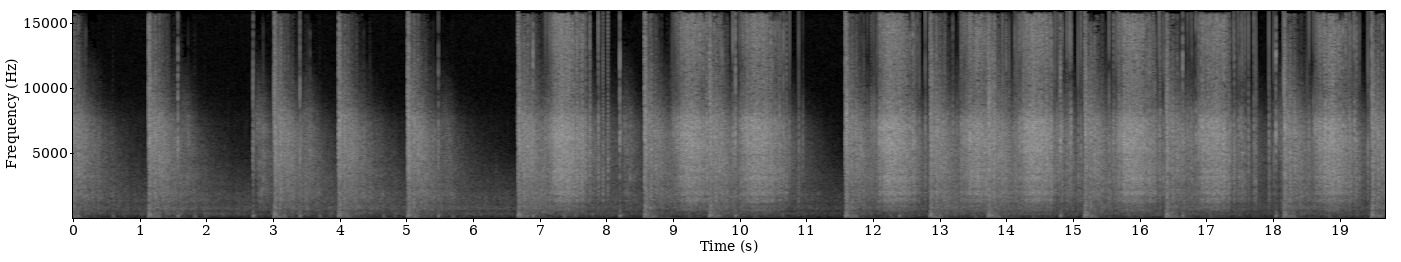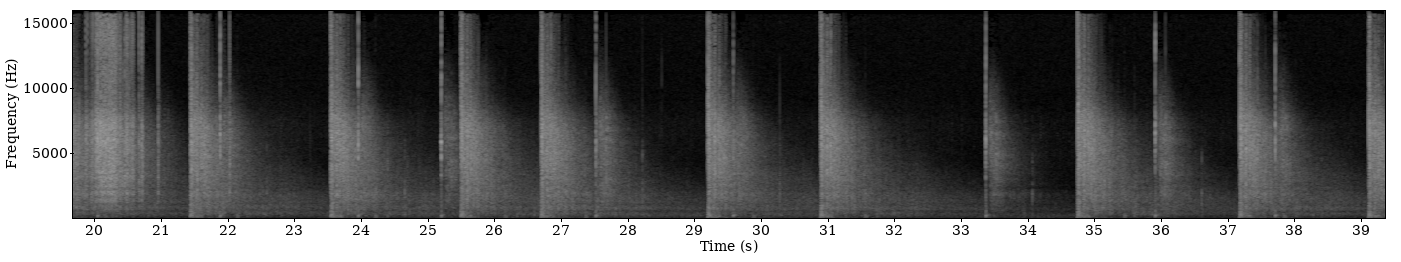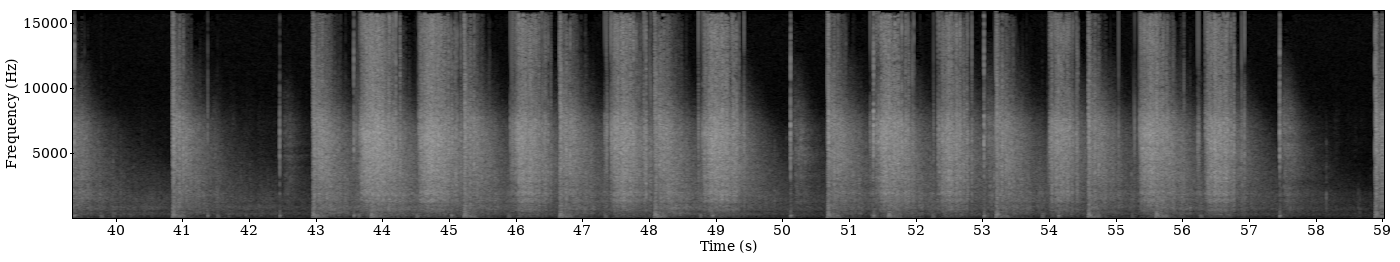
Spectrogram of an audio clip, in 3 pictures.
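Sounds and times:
fireworks crackling and hiss: 0.0 - 32.8, 33.4 - 59.0.

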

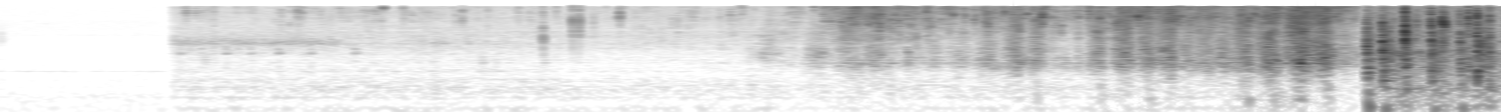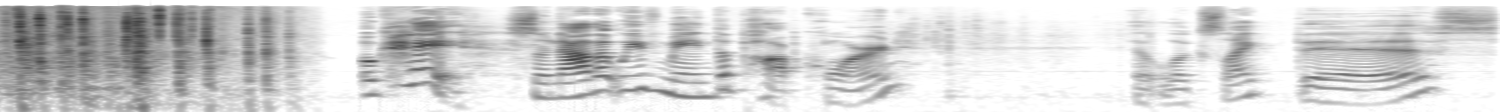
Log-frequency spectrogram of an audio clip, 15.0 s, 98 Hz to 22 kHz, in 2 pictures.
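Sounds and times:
popcorn sizzling in foil pan: 0.9 - 9.1
popcorn kernels popping: 0.9 - 9.2.

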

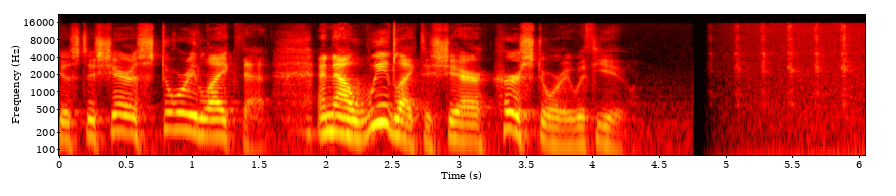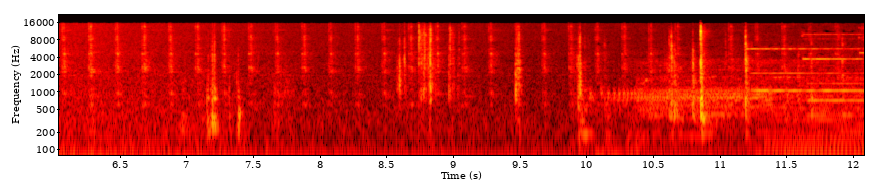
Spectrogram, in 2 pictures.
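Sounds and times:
clock ticking: 4.8 - 12.0.

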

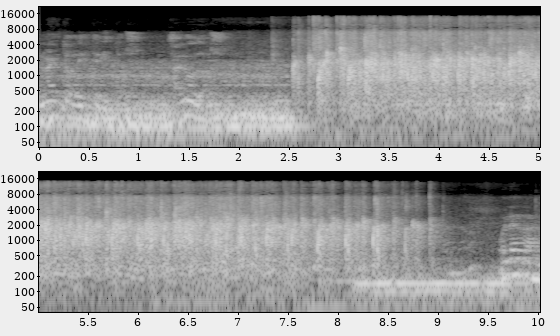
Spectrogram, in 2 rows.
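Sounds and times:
audience applauding: 2.5 - 9.2.

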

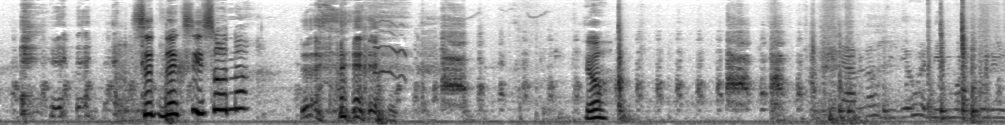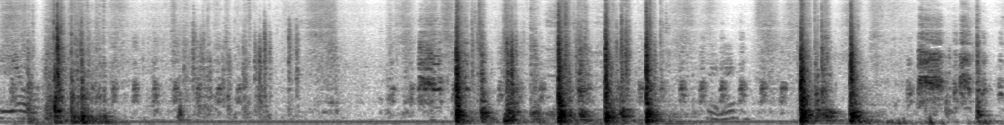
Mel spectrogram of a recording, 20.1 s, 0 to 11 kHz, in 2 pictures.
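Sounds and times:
chickens clucking: 0.0 - 20.0
loud sharp knocks: 14.6 - 16.8, 18.0 - 18.8.

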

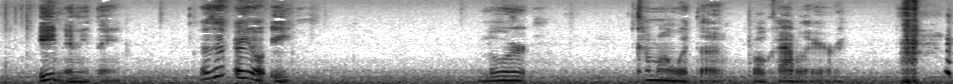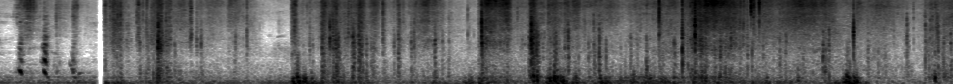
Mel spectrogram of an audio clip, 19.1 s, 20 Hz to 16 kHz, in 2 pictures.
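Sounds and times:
vehicle noise: 0.0 - 19.0.

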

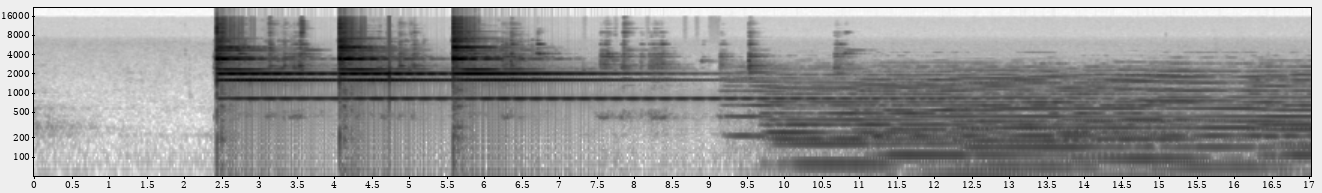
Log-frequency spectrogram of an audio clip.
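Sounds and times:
bell ringing: 2.4 - 11.5.

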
